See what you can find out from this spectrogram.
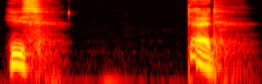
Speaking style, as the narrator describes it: Watcher muttered

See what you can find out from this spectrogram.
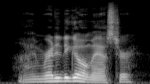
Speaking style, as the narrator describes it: Tara panted

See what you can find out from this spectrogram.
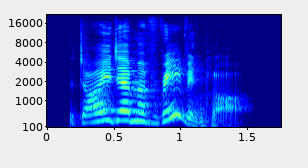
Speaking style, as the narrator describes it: squeaked Flitwick

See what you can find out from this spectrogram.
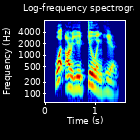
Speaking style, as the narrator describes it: Ma Chao said sternly

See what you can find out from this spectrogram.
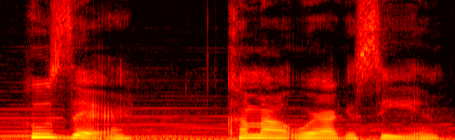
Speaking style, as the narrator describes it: called out

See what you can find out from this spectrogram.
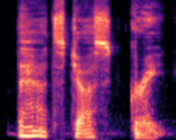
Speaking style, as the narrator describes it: muttered

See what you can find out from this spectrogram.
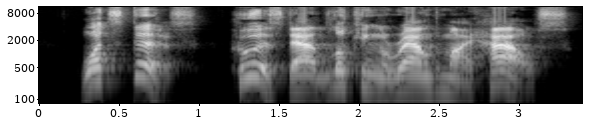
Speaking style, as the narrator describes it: Shi Jin shouted

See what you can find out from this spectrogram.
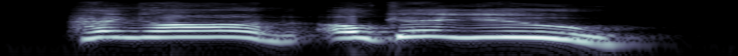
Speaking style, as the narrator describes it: I screamed

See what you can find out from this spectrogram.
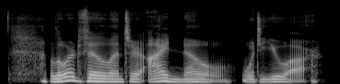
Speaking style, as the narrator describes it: Timmer said with a laugh in his voice

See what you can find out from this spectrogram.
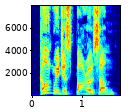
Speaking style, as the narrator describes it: Someone yelled back

